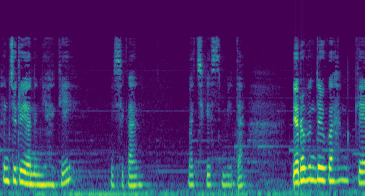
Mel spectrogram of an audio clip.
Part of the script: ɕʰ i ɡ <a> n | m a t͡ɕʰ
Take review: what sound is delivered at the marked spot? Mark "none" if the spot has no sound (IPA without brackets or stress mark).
a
